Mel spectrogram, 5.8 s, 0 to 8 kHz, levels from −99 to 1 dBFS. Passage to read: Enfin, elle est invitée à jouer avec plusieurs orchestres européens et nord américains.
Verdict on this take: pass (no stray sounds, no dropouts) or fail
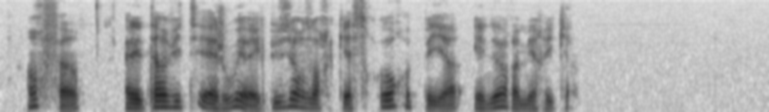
pass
